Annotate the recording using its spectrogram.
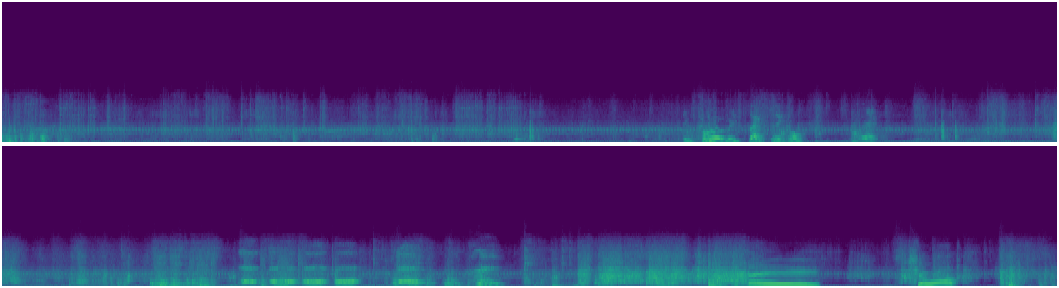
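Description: A low steady hum, quiet for the first third. After that come wordless voice sounds with rising and falling pitch, like a small child squealing and babbling. The longest and loudest comes near the end.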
